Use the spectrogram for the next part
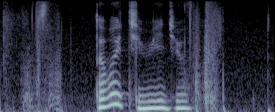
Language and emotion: Russian, sad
